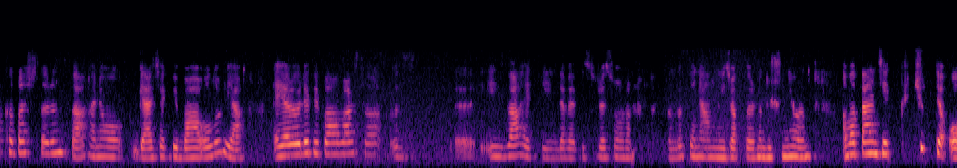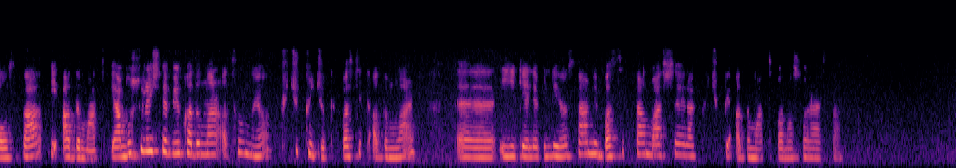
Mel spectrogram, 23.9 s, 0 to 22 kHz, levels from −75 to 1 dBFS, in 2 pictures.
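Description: From 7.89 to 7.94 s, the echo canceller likely failed to remove loudspeaker pickup: the other side's voice leaking through appears as a brief, faint scrap, roughly 20 dB below the talker. Between 7.9 and 8.35 s, the canceller, likely faced with both sides talking at once, turned everything down. This speech suppression in double talk dips the talker's voice by up to roughly 20 dB for about 0.4 s.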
